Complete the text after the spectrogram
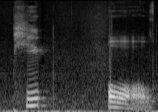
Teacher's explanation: And what's happening is there's a short E, E sound sneaking in right before the dark L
